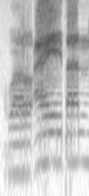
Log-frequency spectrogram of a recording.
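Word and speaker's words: وَرَأَيْتَ: Wa ra'ai, ya, bukan bacanya ai, ya. Wa ra'aitan nasa, salah, ya.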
